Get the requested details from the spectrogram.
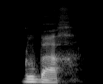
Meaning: yob; hooligan
- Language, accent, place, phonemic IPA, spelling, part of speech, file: French, France, Lyon, /lu.baʁ/, loubard, noun, LL-Q150 (fra)-loubard.wav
